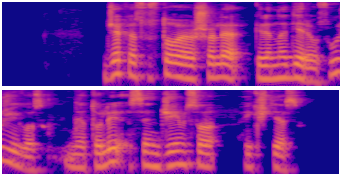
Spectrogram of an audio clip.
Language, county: Lithuanian, Kaunas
